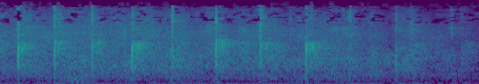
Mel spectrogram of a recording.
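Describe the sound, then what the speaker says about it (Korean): Sparse, scattered clapping rises from a temple dharma assembly audience, thin and fairly quiet, with distinct separate hand claps rather than a full ovation. "그 동참자에게도 박수 한번 보내주시기 바랍니다."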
